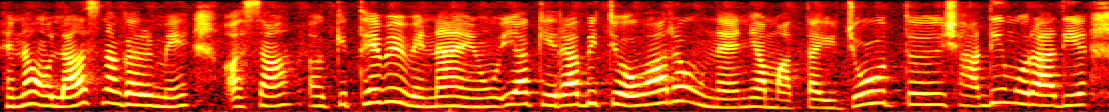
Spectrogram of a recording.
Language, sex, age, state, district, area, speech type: Sindhi, female, 18-30, Maharashtra, Thane, urban, spontaneous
